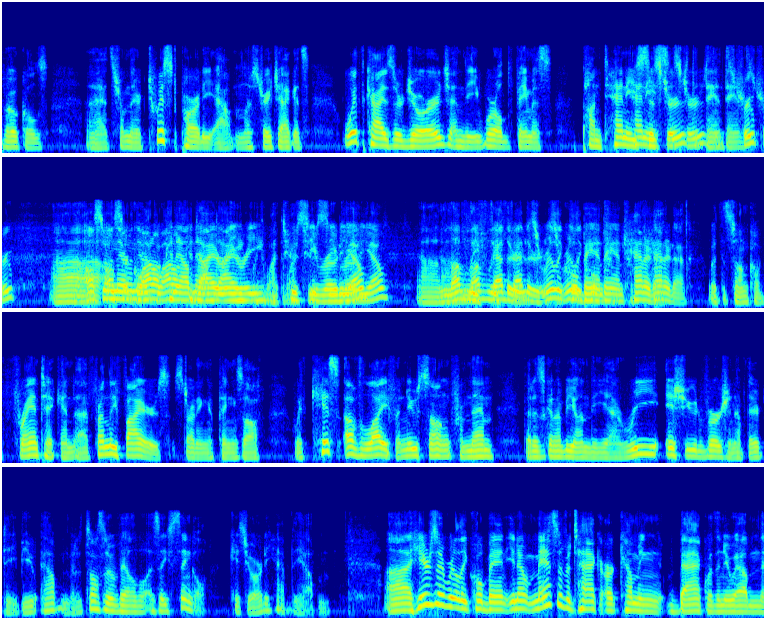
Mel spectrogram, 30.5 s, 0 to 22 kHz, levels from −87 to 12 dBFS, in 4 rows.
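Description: A doubled audio track runs from 6.26 to 14.46 s. A second full-band copy of the speech trails about a fifth of a second behind the original. It is around 5 dB quieter, has no decay or room colour, and cuts in and out abruptly. The likely cause is a slower second capture path. Under it, light Speex coding leaves nothing above 7.6 kHz.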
